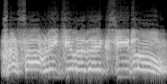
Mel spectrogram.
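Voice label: left wing, Czech, mood high; speech; War Thunder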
